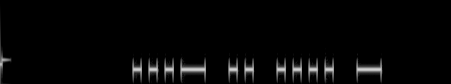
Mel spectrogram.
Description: Morse code, heard as a keyed tone, about 15 wpm, 700 Hz. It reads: VIHT
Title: Four Challenging Letter-Number Combinations 15wpm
